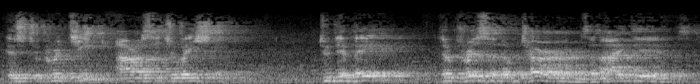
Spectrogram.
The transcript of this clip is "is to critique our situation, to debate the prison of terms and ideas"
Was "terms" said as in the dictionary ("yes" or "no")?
yes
